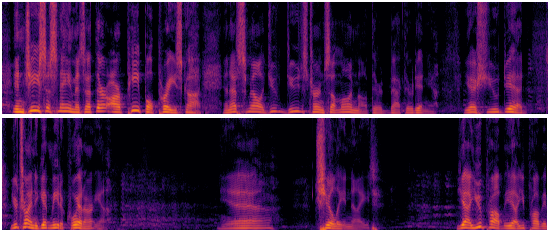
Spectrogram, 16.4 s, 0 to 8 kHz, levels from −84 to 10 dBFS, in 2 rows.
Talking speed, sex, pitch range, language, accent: 155 wpm, male, 150-200 Hz, English, American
